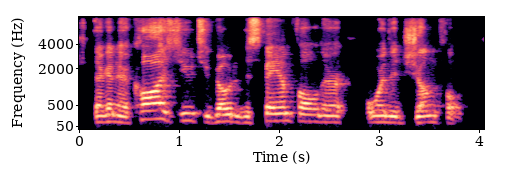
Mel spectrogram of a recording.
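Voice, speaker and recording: A man's fairly high voice rises and falls in very wide pitch swings. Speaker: email marketing executive, webinar speaker. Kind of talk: webinar presentation. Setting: online webinar. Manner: fast; animated.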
